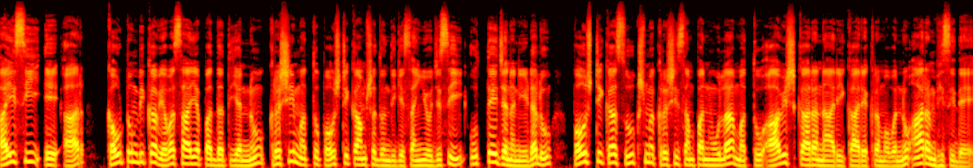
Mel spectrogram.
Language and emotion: Kannada, neutral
